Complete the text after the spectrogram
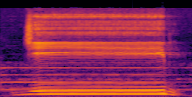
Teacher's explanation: এর মাখরাজ হলো জিহ্বার মধ্যখান তার বরাবর উপরের তালুর সঙ্গে লাগিয়ে উচ্চারিত হয়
